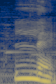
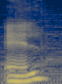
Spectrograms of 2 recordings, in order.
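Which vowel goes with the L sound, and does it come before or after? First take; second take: e after; e before. First: The L is followed by an e vowel. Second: The L is preceded by an e vowel. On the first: This is the form given by the norms. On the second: This form comes from foreign sources.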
